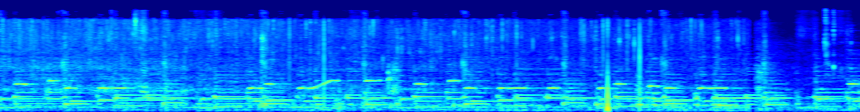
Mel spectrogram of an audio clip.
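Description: Oil sizzling steadily as fuchka puris deep-fry in a wok, under background music with a melody; the sizzle cuts out shortly before the end.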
